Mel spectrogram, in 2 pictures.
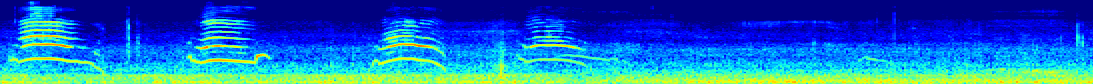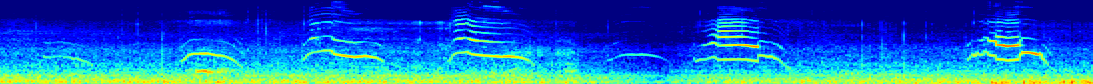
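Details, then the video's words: Kitten meowing, offered as a sound to attract cats: a series of short, high, arching meows with rich overtones, some rising then falling, repeated every second or so in bursts, over a steady low hum and background rumble. "kitten meowing sound effect| cat meow sound effect| cat sounds to attract cats"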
